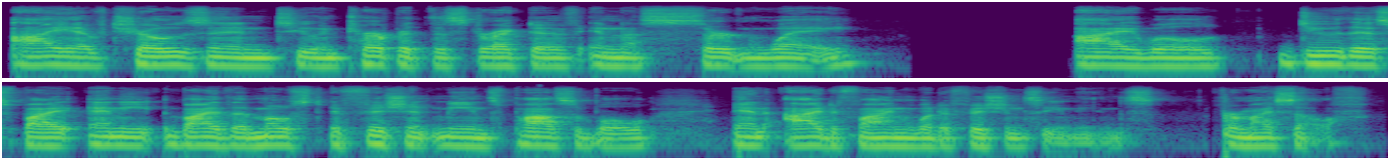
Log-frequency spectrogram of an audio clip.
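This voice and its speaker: A man's voice: on the low side, steady tone, a little slow, fairly bright tone. A man co-hosting a casual book discussion, talking in a rambling, thoughtful way with plenty of filler words. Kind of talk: casual chat.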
